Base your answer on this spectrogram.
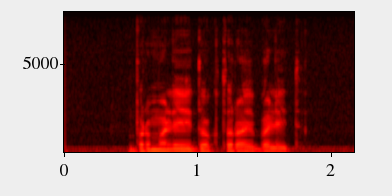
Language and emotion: Russian, neutral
